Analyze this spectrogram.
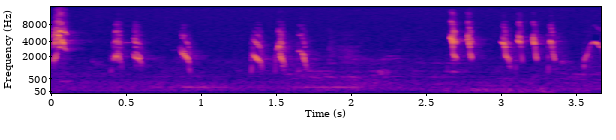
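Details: Young long-tailed shrike in full song, starting to deliver its learned repertoire, used as a lure for reluctant shrikes: short sharp chirps and quick doubled notes in scattered bursts, then a denser run of high clipped notes, with a faint low hum beneath.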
